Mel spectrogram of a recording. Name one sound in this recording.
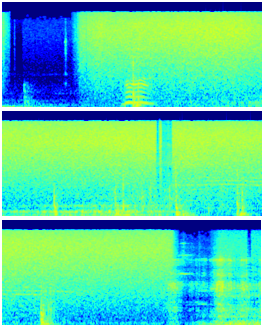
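A television hisses with loud static.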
